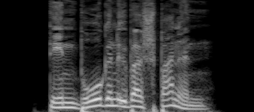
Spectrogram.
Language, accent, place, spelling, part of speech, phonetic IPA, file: German, Germany, Berlin, den Bogen überspannen, phrase, [deːn ˈboːɡn̩ yːbɐˌʃpanən], De-den Bogen überspannen.ogg
- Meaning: to go too far, overstep the mark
